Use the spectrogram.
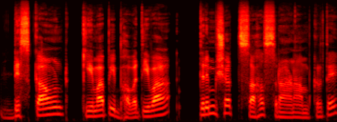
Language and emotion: Sanskrit, neutral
